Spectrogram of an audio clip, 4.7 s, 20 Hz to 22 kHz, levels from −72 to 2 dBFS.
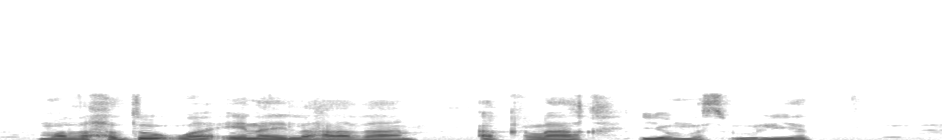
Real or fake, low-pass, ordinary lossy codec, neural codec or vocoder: real; 7.2 kHz; none; none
